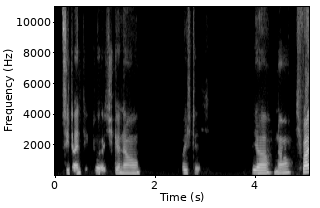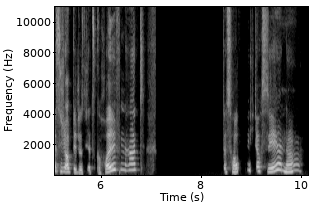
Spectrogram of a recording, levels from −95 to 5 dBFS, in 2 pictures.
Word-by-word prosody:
Zieh 185 -1 -3
dein 175 +2 -1
Ding 425 - -31
durch, - - -6
genau. 175 0 -4 0.9
Richtig. 195 - -9 1.1
Ja, 180 +1 0
ne? 195 +1 -4
Ich - - -18
weiß 230 +4 +7
nicht, 265 - +2
ob 240 +1 +4
dir 210 - 0
das 185 -1 -6
jetzt 175 - -7
geholfen 360 - +4
hat. 385 +3 0 1.6
Das 230 +1 -2
hoffe 230 +3 +3
ich 355 - -8
doch 285 0 -2
sehr, 290 +10 +3
ne? 270 +6 +1
230 Hz, 135 wpm, -25 LUFS, -, 1.6 s, weiß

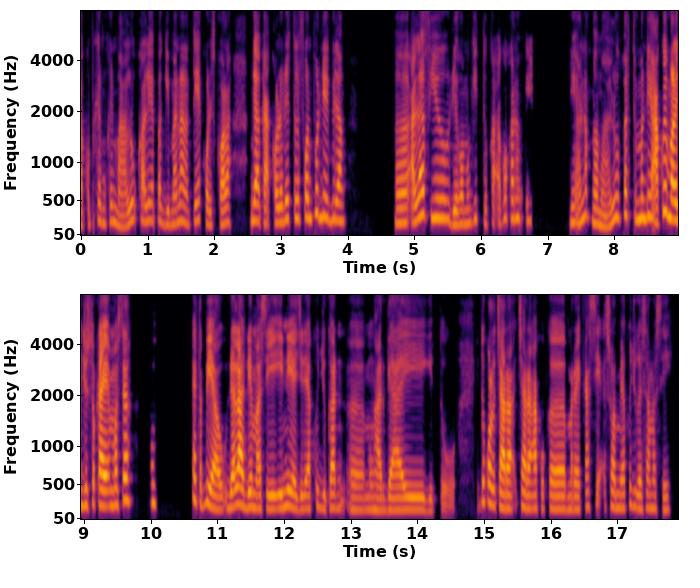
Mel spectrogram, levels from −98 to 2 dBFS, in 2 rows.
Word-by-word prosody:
aku 170 - -7
pikir 225 - -9
mungkin 195 +3 -9
malu 190 +2 -4
kali 215 -1 -5
apa - - -5
gimana 185 +3 -5
nanti 200 +5 -6
ya 245 - -8
kalau 190 - -3
di 170 - -9
sekolah, 180 +4 -1 0.3
nggak 230 -1 +4
Kak, - - +1
kalau 200 +1 -1
dia 245 - 0
telepon 255 +2 -2
pun 330 - 0
dia 275 - +1
bilang, 230 -2 -2 0.7
eee, 195 +1 -2
"I - - +1
love 290 +5 +3
you." 255 -1 -1
Dia 180 - -1
ngomong 185 +2 -5
gitu 215 -7 -11
Kak - - -8
aku 260 +2 -8
kadang, 255 +1 -3
"Ih, 225 - -11 0.6
nih 205 - -6
anak 305 - -4
nggak 190 -6 -3
malu 160 - -4
apa 300 - 0
temen 260 -4 -2
dia?" 280 - +5
Aku 345 -3 +2
malah 240 -3 +9
justru 220 +2 -1
yang 235 - -6
kayak 205 - +8
maksudnya 285 +6 +4 0.3
oh 245 - -4 0.5
eh, 285 - +2
tapi 235 +2 -2
ya 175 -5 +6
udahlah 200 +7 +7
dia 195 - +4
masih 175 0 0
ini 205 -3 +2
ya - - -1
jadi 175 +1 -2
aku 175 - -31
juga 185 +1 0
kan, - - -13
eee, 160 -1 -8
menghargai 160 0 -2
gitu. 80 - -13 0.3
Itu 260 +5 -5
kalau 240 -4 +2
cara 180 -2 +6
cara 180 -4 +2
aku 175 -1 -3
ke 170 -1 0
mereka 170 +3 -4
sih, 200 - -7
suami 185 -2 -3
aku 235 - -10
juga 190 -5 -4
sama 180 0 -6
sih, 160 +1 -8
195 Hz, 245 wpm, -24 LUFS, 175-235 Hz, 0.7 s, malah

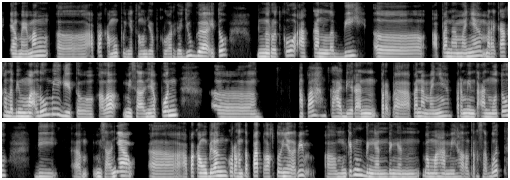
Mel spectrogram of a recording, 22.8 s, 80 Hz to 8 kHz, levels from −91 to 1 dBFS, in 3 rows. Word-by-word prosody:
yang 165 - +2
memang, 205 +9 +2 0.2
eee, 150 0 -5
apa, 210 - -4
kamu 160 +5 -1
punya 155 -2 -7
tanggung 155 0 -3
jawab 150 - -10
keluarga 155 +1 -6
juga, 215 0 +3
itu 245 +8 0 0.5
menurutku 180 +6 +1
akan 185 -2 +1
lebih, 205 +9 -4 0.2
eee, 170 -1 -1 0.2
apa 190 - -3
namanya, 180 +5 +1
mereka 180 +1 0
akan 220 -3 +1
lebih 190 +1 +3
memaklumi 240 +10 +3
gitu 160 -6 -1
kalo 200 +2 +4 0.2
misalnya 180 -1 +2
pun, 235 +4 +4 0.6
eee, 160 -1 -2 0.7
apa, 215 +8 0
kehadiran 175 -1 +1
per 190 - -2
apa 180 +2 -1
namanya, 185 +3 0
permintaanmu 175 -1 +1
tuh 240 +1 0 0.4
di 175 0 -4 0.2
mmm, - - -7
misalnya, 185 +5 +4 0.3
eee, 155 -1 -2
apa 195 - +3
kamu 180 0 +7
bilang 215 +3 +7
kurang 180 -4 +2
tepat 215 +3 +4
waktunya. 195 +1 +2
Tapi, 245 +8 0
eee, 160 0 -8
mungkin 235 +9 +1
dengan 165 -3 +2
dengan 160 0 -1
memahami 170 -2 0
hal 170 -1 -4
tersebut 185 +6 -3
180 Hz, 135 wpm, -21 LUFS, 165-205 Hz, 0.7 s, kamu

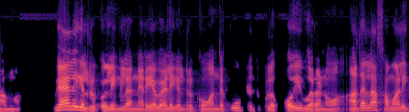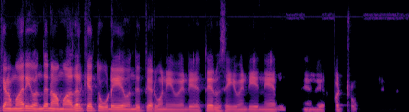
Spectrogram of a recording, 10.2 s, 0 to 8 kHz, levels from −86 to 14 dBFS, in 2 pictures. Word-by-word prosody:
ஆமா. 115 -2 -2 0.5
வேலைகள் 205 -5 +8
இருக்கும் 140 +2 0
இல்லைங்களா? 125 -2 +2
நெறைய 130 +4 +3
வேலைகள் 130 0 +1
இருக்கும். 125 +1 -3
அந்த 120 0 -2
கூட்டத்துக்குள்ள 145 -5 -4 0.2
போய் 150 +2 +4
வரணும். 120 -1 0 0.2
அதெல்லாம் 170 +4 +2
சமாளிக்கிற 145 -2 0
மாரி 145 +2 +1
வந்து 140 +4 -2
நாம 125 -2 -1
அதற்கேத்த 140 +2 -2
உடயே 120 0 -1
வந்து 115 +2 -6
தேர்வணிய 110 -3 -5
வேண்டிய 105 0 -7 0.2
தேர்வு 120 -2 -4
செய்ய 105 -1 -7
வேண்டிய 105 -1 -7
நேரம் 105 0 -9 0.5
ஏற்பட்ரும். - - -17 0.3
இல்லைங்களா? - - -38
125 Hz, 160 wpm, -21 LUFS, 115-145 Hz, 0.5 s, வேலைகள்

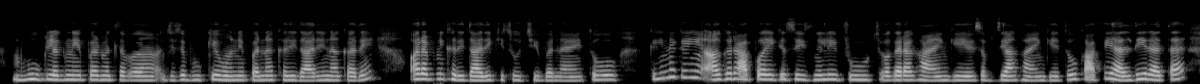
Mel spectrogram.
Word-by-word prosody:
भूख 230 +2 0
लगने 215 -1 +2
पर 210 -1 +1
मतलब 200 -1 -2
अ, 195 0 0
जैसे 195 +3 -2
भूखे 205 +2 -5
होने 200 -2 +2
पर 195 - +2
ना, 205 +1 0
खरीदारी 200 -2 0
ना 195 -1 0
करें, 205 +9 -1 0.4
और 245 - +5
अपनी 245 0 +1
खरीददारी 200 -4 +2
की 210 +1 -9
सूची 195 0 -6
बनाएँ। 180 -1 -3
तो 215 +1 0 0.4
कहीं 260 +3 -3
न 345 - 0
कहीं, 320 -2 -3
अगर 235 +4 +3
आप 230 - 0
एक 225 0 +1
सीज़नली 225 0 -1
फ्रूट्स 210 -2 -3
वगैरह 200 +1 +3
खाएँगे, 195 0 0
सब्ज़ियाँ 195 0 -1
खाएँगे, 190 0 -2
तो 220 +5 -1
काफ़ी 270 -1 +2
हेल्दी 210 +4 +4
रहता 210 -1 +3
है 265 +8 +1
205 Hz, 185 wpm, -24 LUFS, 195-225 Hz, 0.4 s, और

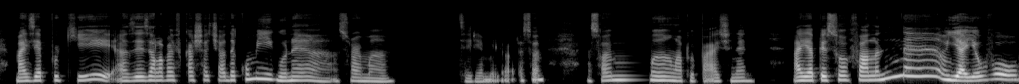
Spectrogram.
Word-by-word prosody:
Mas 165 +2 -1
é 185 - +3
porque 190 +2 -2
às 170 0 -4
vezes 180 +1 +1
ela 190 0 +1
vai 195 +1 -2
ficar 195 +1 -7
chateada 195 -1 -4
comigo, 235 -6 +1
né, 185 0 0
a 150 -4 -6
sua 165 +2 -7
irmã. 145 -2 -4 0.7
Seria 135 -1 -9
melhor 180 +2 -7
a 180 - -8
sua 220 +4 -3 0.5
a - - -8
sua 185 - -4
irmã 205 -2 0
lá, 165 -1 -1
por 160 -1 -10
parte, 155 0 -6
né?" 160 +1 -3 0.5
Aí 185 +1 +5
a 185 - +5
pessoa 195 +2 +2
fala: 200 +1 +3
"Não", 380 - +3
e 200 -2 +7
aí 170 0 +6
eu 185 +2 +3
vou 225 -2 +3
190 Hz, 200 wpm, -21 LUFS, 175-205 Hz, 0.7 s, e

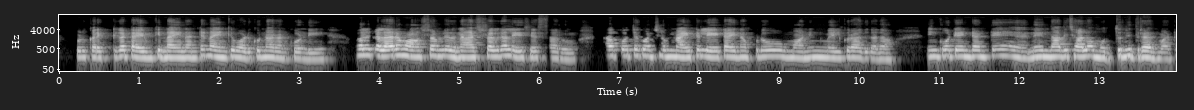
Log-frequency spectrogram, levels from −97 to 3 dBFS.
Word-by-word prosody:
ఇప్పుడు 195 0 -5
కరెక్ట్‌గా 190 +2 0
టైమ్‌కి, 180 0 +2
9 185 -1 +3
అంటే, 180 +4 -3
9 195 -3 +2 0.2
పడుకున్నారనుకోండి, 175 -4 -3 0.5
వాళ్ళకి 240 0 0
అలారం 220 +3 +7
అవసరం 200 +2 0
లేదు. 210 -2 +2
నేచురల్‌గా 195 +3 +1
లేసేస్తారు. 185 -4 -5 0.4
కాకపోతే, 220 +1 -1
కొంచెం 220 0 -3 0.2
నైట్ 190 +1 +2
లేటైనప్పుడు 195 +1 0 0.3
మార్నింగ్ 185 +2 -1
మెలుకు 180 +1 -4
రాదు 180 -2 -4
కదా! 160 -1 -6 0.6
ఇంకోటి 215 +1 -2
ఏంటంటే, 210 +1 -1 0.4
నేను 205 +1 +2
నాది 205 0 +1
చాలా 205 +1 +4
మొద్దు 180 +3 -3
నిద్ర 215 -3 -1
అనమాట. 165 -1 -7
195 Hz, 125 wpm, -22 LUFS, 185-210 Hz, 0.6 s, అలారం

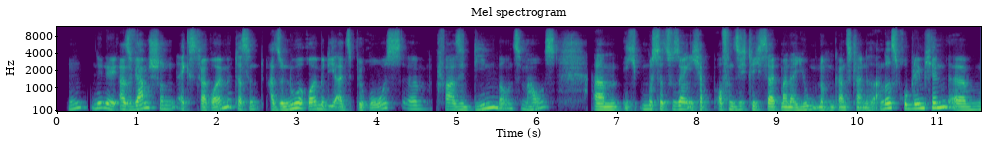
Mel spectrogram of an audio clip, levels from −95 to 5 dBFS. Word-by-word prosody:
Mhm. 205 +7 -6
Ne, 190 +2 -1
ne, 190 - +2
also 125 - +2
wir 150 - +6
haben 200 +6 +3
schon 155 -8 -3
extra - - -1
Räume. 225 +4 +1
Das - - -1
sind 140 0 -8
also 125 -1 +1
nur 180 +9 +5
Räume, 145 +1 +1
die 135 -1 -3
als 120 -1 -3
Büros, 115 - -2
äh, 150 -1 -4 0.2
quasi 125 -3 -2
dienen 170 - +2
bei - - -3
uns 175 -1 -6
im 135 - -9
Haus. 210 - -3 0.4
Ähm, 120 -1 +4
ich - - -8
muss 145 0 0
dazu 140 - -1
sagen, 145 0 +3
ich 145 - -2
habe 140 - -7
offensichtlich 135 0 -2
seit 120 -1 +4
meiner 115 -1 +4
Jugend 125 +5 -2
noch 110 - -2
'n 110 - -4
ganz 115 0 -1
kleines - - -4
anderes 190 +1 +3
Problemchen. 190 +6 +4
Ähm, 125 +1 +2
140 Hz, 220 wpm, -24 LUFS, 125-185 Hz, 0.4 s, wir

